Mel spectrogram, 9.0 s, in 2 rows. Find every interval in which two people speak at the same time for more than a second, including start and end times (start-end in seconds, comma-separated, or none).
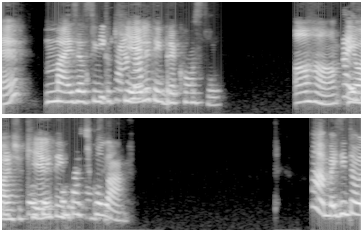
4.2-5.9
